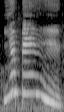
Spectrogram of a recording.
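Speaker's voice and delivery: high squealing yippee; excited cry. A narrator's reading. Froggy cheering at the news, high excited squeal. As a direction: leap up with a high happy squeal. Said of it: "cried Froggy".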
